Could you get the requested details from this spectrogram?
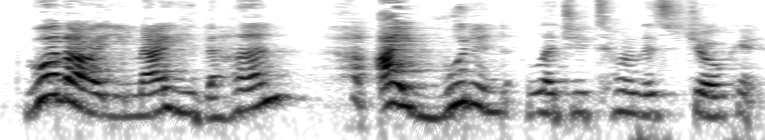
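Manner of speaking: loud, indignant outburst; angry challenge. A narrator's reading. Sister pushes brother to the ground, angrily challenging. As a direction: throw it at him in outrage.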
